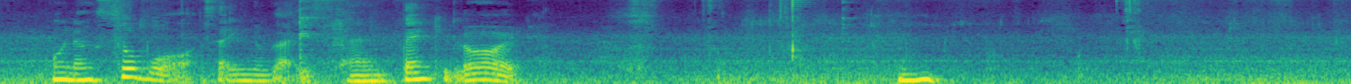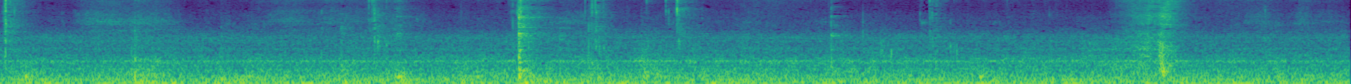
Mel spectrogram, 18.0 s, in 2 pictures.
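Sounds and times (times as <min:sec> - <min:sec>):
steady low hum: 0:00.0 - 0:18.0
person chewing food: 0:04.6 - 0:17.6.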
